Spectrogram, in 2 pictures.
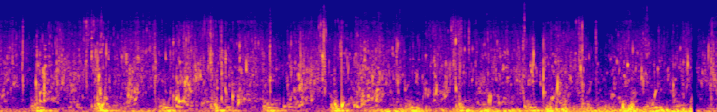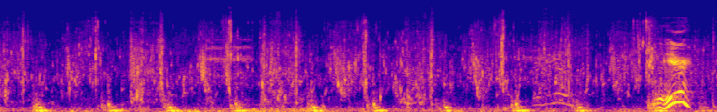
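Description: Paddle strokes beside a kayak, water splashing and dripping off the blade stroke after stroke.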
